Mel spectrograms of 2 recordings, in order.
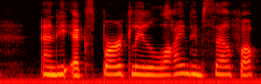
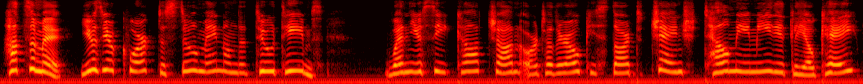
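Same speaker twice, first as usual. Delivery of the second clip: raised, quick commanding instructions; urgent orders; 6 semitones higher, 4 dB louder than usual. A narrator's reading. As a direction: Izuku orders Hatsume to watch the teams, urgent. Izuku giving orders.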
